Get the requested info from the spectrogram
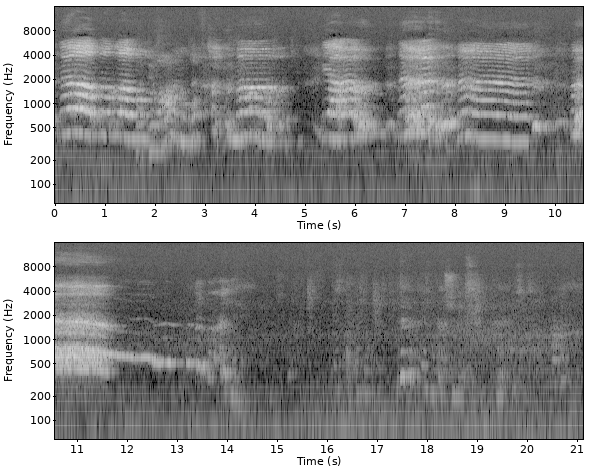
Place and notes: cologne, sachsenring, balloon whistles and kids cry
the whisteling of some ballons on a child's birthday, then the crying of the frightened child
soundmap nrw: social ambiences/ listen to the people in & outdoor topographic field recordings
